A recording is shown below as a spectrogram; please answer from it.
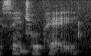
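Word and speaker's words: Saint-Tropez: Sorry, Saint Tropez. You don't pronounce the Z, honey.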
